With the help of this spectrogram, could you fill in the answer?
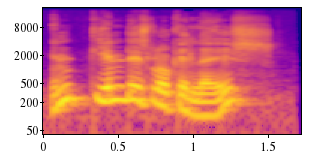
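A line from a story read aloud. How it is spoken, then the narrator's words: Exclaiming. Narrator (Spanish): exclama Felipe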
